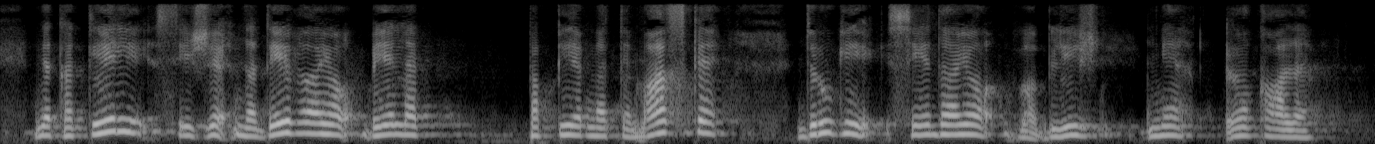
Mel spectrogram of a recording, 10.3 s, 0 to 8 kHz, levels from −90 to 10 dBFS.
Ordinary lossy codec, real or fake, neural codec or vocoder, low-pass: MP3, 48 kbps; fake; codec, 16 kHz, 2 kbps, FreqCodec, smaller model; 7.2 kHz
